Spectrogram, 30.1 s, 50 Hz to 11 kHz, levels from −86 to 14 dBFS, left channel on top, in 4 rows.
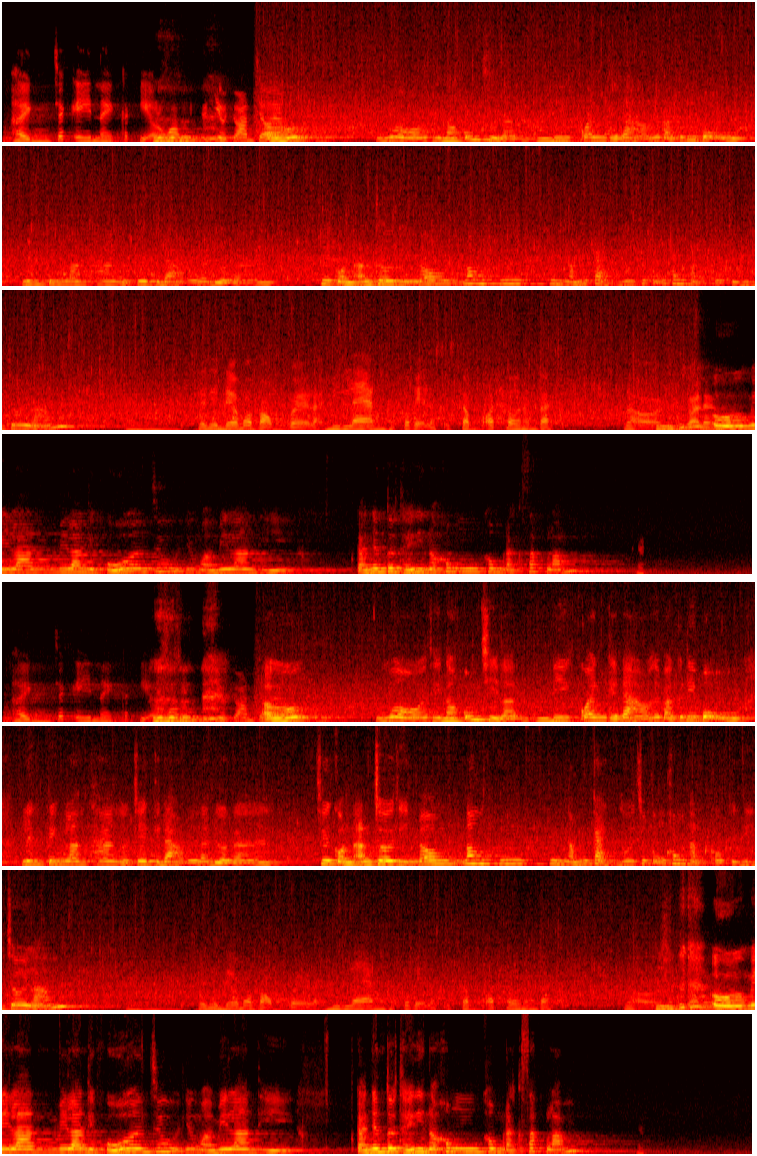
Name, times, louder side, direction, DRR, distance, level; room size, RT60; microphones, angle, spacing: voice 1, 0.0-2.9 10.7-11.4 16.3-20.6 21.3-22.3 28.9-29.0, left 5 dB, 55° left, 0.6 m, -37 dB
voice 2, 1.5-2.2 2.6-3.1 3.7-10.3 10.7-15.8 21.6-25.5 26.1-28.4, right 4 dB, 75° right, 0.8 m, -28 dB
sound 1, 2.5-22.0, left 3 dB, 20° left, 1.2 m, -44 dB
29.0 x 28.0 x 5.2 m
head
